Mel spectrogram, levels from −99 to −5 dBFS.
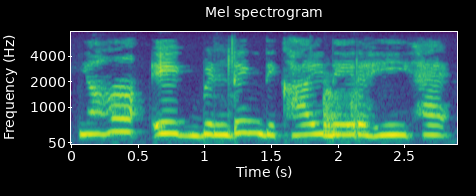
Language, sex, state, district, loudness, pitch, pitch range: Hindi, female, Madhya Pradesh, Bhopal, -16 LUFS, 270 Hz, 260-285 Hz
